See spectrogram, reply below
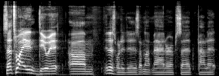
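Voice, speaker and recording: A man's voice: mid-range voice, fairly even intonation, brisk, fairly bright tone, smooth. A man hosting a podcast in a casual, hesitant, self-critical way. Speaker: podcast host. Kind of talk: casual chat.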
